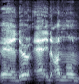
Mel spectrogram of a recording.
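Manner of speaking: normal talking voice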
